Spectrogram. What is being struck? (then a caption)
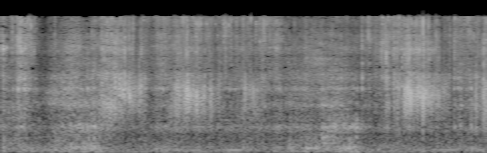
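Cream soap curls and flakes. Brittle, solid cream-colored dry soap, rolled into a rose shape and flakes, is squeezed and crushed in the hand, then raked through with the fingers. The result is a steady, dense, dry crunching and crackling that is bright and crisp, with almost no low end and short, quick snaps that swell slightly in places.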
